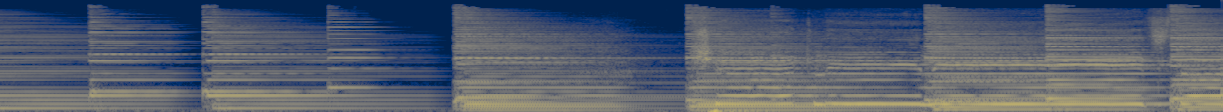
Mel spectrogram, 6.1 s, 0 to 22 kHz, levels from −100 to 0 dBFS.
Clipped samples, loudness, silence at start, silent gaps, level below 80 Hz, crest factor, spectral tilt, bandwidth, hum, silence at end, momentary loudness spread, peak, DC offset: under 0.1%; -30 LUFS; 0 s; none; -44 dBFS; 16 dB; -4.5 dB/octave; 18 kHz; none; 0 s; 12 LU; -14 dBFS; under 0.1%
